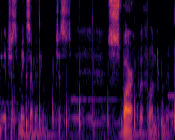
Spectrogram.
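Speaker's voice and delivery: breathy dreamy whisper. Real, not acted. Talking about perfect lighting, dropping to a whisper. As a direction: hush it like a secret wonder.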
